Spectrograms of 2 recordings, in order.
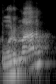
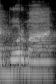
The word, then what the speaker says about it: burma: First of all, I think the single food that I miss the most is something called burma, like spelled like the country, B-U-R-M-A. And it's like, imagine baklava, but round, like almost like a hot dog.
